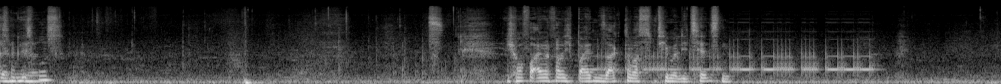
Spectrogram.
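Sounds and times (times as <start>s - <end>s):
speech: 0.0s - 0.8s, 5.1s - 7.5s
pulsing Morse-code-like electronic beeps in a jingle: 5.8s - 8.8s.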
